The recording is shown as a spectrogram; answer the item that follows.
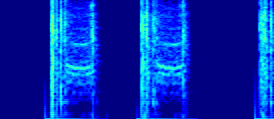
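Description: Camera shutter firing three times, under a second apart. Each shot is a sharp click followed by a second click a moment later as the shutter opens and closes.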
